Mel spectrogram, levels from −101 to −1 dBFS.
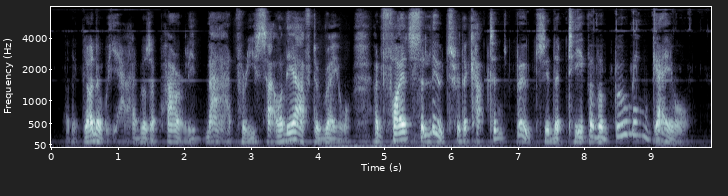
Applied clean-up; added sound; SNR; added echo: neural mask model DeepFilterNet 3.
